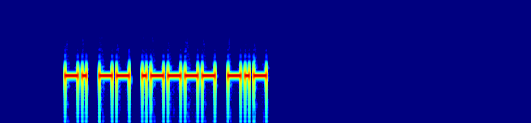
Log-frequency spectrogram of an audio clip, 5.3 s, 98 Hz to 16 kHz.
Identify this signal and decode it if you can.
Morse code, heard as a keyed tone, about 28 wpm, 700 Hz. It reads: NM1K
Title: USA Call Signs - 4 Characters - Repeated 3x - 28wpm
